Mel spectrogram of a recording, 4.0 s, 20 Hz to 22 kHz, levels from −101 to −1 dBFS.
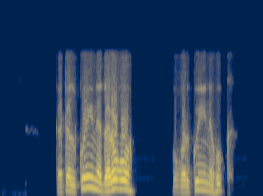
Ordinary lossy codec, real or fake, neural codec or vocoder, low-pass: Opus, 32 kbps; fake; autoencoder, 48 kHz, 128 numbers a frame, DAC-VAE, trained on Japanese speech; 7.2 kHz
